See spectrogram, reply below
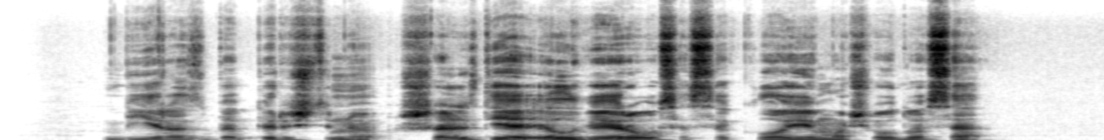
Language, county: Lithuanian, Šiauliai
